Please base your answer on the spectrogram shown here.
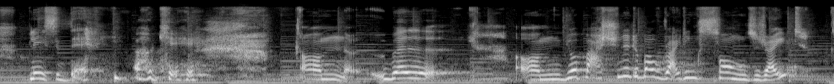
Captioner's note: laugh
